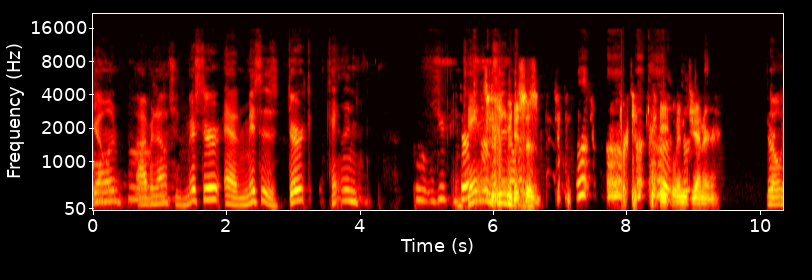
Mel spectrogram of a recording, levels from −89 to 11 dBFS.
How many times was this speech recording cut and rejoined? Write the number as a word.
one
